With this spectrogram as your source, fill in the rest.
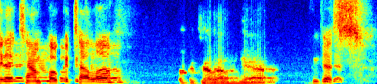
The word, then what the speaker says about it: Pocatello: Pocatello, yeah.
